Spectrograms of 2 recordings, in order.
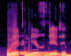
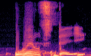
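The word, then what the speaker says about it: Wednesday: এরপরে যদি আমরা বলি যে আমরা ম্যাক্সিমাম লোক এখনো বলি ওয়েডনেসডে, এটা কি সম্পূর্ণ ভুল। ইট উইল বি ওয়েন্সডে, দুইটা উচ্চারণ আপনারা করতে পারবেন, ওয়েন্সডে।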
